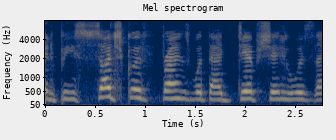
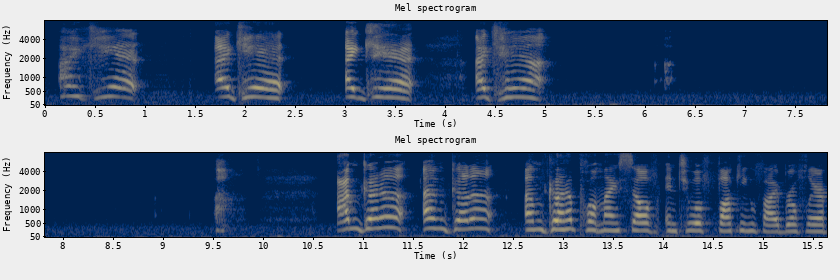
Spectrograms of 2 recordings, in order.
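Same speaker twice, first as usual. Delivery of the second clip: shaking-mad, furious, unstoppable outburst; 4 semitones higher than usual. Reacting to news that a man has been having an affair, furious. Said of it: "I'm so mad I can't stop shaking".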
